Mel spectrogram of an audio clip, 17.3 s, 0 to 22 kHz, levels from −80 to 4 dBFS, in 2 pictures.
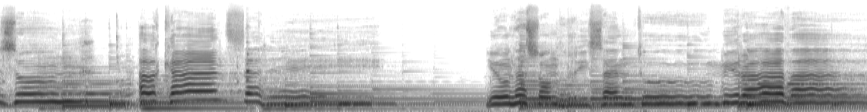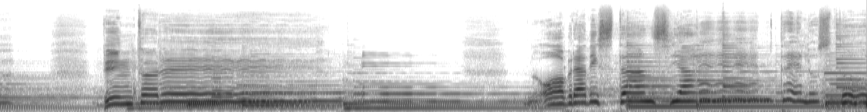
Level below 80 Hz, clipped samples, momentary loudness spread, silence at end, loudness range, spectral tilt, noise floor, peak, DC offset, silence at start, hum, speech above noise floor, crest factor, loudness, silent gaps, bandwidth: -52 dBFS; under 0.1%; 17 LU; 0 s; 6 LU; -6 dB/octave; -40 dBFS; -4 dBFS; under 0.1%; 0 s; none; 22 dB; 16 dB; -20 LUFS; none; 16.5 kHz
